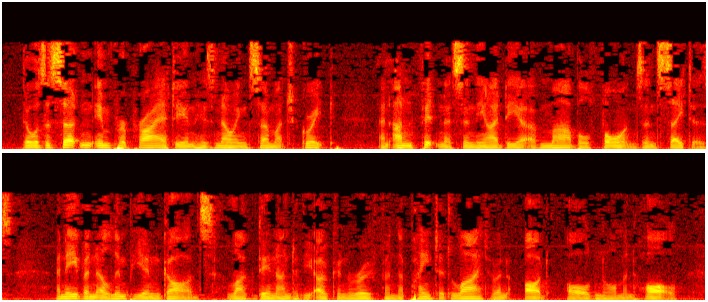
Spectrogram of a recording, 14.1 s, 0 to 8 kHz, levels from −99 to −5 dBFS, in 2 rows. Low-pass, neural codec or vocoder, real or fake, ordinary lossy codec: 7.2 kHz; none; real; MP3, 24 kbps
